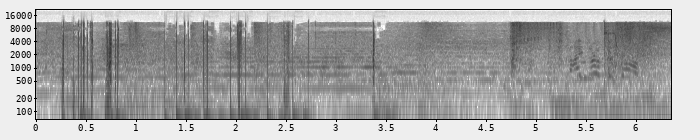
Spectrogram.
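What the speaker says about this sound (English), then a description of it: "I dropped the bomb." Bomb blasts in the Spider-Man PS4 video game, a rapid burst of sharp explosive cracks and crashes close together at the start, then a single later hit and fading debris, with voices talking over part of it.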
